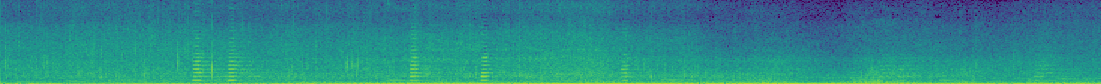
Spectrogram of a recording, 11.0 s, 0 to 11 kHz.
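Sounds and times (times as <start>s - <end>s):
vehicle engine rumbling: 0.0s - 11.0s.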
